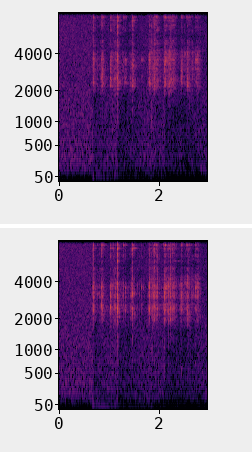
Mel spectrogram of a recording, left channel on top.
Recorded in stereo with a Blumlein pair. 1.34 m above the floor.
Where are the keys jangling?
70° right, 1.5 m.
